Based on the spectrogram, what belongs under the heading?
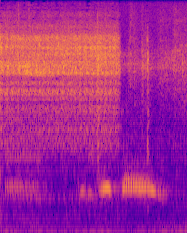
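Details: A captive-bred male spotted dove of Thai stock, sex confirmed by pairing with a hen, gives a brief run of soft, low, hollow coos, the last note drawn out, over a steady background hiss.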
